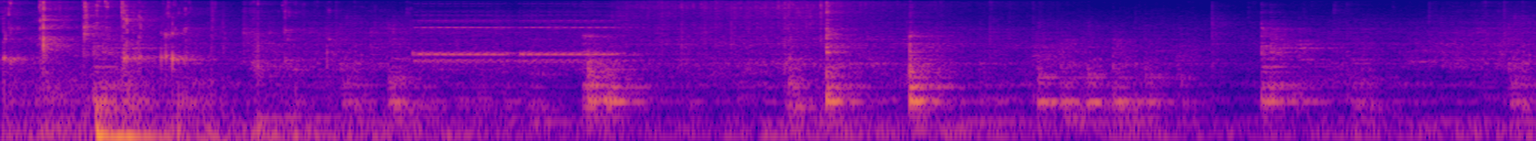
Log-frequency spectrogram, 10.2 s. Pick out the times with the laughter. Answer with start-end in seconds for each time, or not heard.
not heard.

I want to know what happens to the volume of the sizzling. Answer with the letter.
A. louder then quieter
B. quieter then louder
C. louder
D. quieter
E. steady
A.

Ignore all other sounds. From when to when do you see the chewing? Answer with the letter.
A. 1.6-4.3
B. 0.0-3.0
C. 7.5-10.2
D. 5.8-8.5
B.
